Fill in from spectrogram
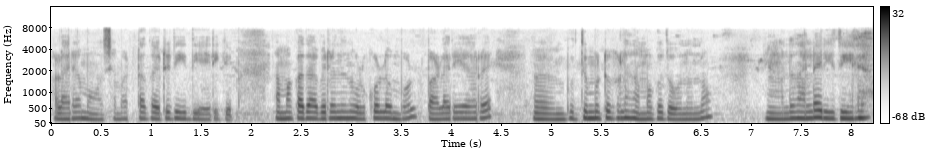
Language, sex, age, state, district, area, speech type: Malayalam, female, 30-45, Kerala, Idukki, rural, spontaneous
